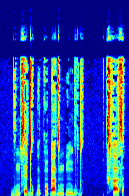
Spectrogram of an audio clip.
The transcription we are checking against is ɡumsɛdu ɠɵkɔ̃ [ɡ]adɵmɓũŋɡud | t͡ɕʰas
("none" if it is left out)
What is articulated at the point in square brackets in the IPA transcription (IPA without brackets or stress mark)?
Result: ɓ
